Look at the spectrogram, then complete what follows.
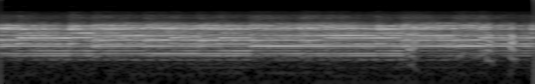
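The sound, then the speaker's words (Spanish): Church bells ring out in a steady, continuous peal, the village's morning greeting toll rung when the church opened, their overlapping metallic tones blending into a rich, sustained wash of sound, fairly loud and with no voices present. “Entonces se llamaba el toque de buenos días, que las campanas como que saludaban al pueblo, ¿no?”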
